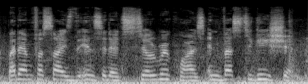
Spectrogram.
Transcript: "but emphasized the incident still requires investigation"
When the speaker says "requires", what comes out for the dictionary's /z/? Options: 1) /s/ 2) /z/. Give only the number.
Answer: 2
